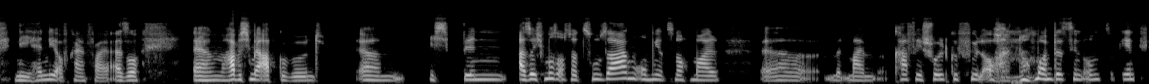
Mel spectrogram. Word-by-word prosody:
Ne, 190 -2 -1
Handy 210 +5 -1
auf - - -7
keinen 185 -2 -4
Fall 155 -1 -5
also, 185 0 +1 0.5
ähm, 195 0 +2
habe 225 0 +9
ich 225 - +6
mir 215 -3 +6
abgewöhnt. 185 -1 +1 0.3
Ähm, 205 +5 -3 0.2
ich 215 - +1
bin 220 0 -1
also 230 +1 +7
ich 235 - 0
muss 265 -1 0
auch - - -2
dazusagen, 250 +5 +3
um 235 -3 -4
jetzt 225 -2 -5
nochmal, 205 -2 -1 0.4
äh, 190 0 -5 0.2
mit 190 -8 -10
meinem 190 +4 -3 0.2
Kaffee-Schuldgefühl 230 +1 -1
auch - - +2
noch 215 +2 -1
mal 255 -2 +4
'n - - -1
bisschen 235 0 -2
umzugehen. 235 0 -4
215 Hz, 165 wpm, -23 LUFS, 195-235 Hz, 0.5 s, habe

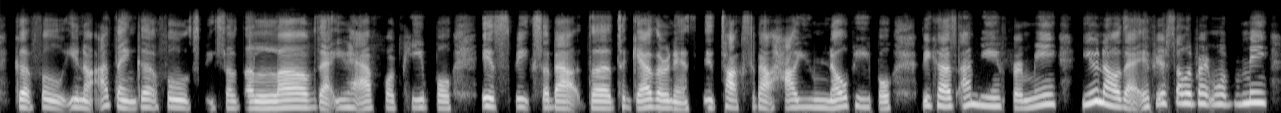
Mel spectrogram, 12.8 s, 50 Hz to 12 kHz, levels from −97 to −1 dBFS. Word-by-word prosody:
good 180 -2 +2
food, 175 -5 -2
you 185 - 0
know, 170 -3 +1
I - - -3
think 175 -8 -1
good 185 -1 -1
foods 180 -4 0
speaks 165 +3 -15
of 165 -1 -3
the 160 0 +1
love 175 +3 +5
that 165 -1 0
you 180 +1 -5
have 170 -1 0
for 170 -2 -3
people. 175 -3 -4 0.3
It 205 -2 +4
speaks 185 -2 -6
about 165 -3 +3
the 165 -2 +4
togetherness. 170 -4 +1
It 175 -1 -4
talks 180 -1 +2
about 180 -4 +1
how 170 -1 0
you 185 +1 -5
know 180 +3 +1
people, 185 -6 -4 0.3
because 205 -2 +2
I 220 +2 0
mean, 215 -4 0
for 170 -1 -1
me, 230 +8 -1 0.2
you 285 +6 +4
know 235 -8 +5
that 185 - -1
if 195 +2 -4
you're 275 - 0
celebrating 265 -1 0
with 250 0 -3
me, 285 +2 +3
180 Hz, 195 wpm, -23 LUFS, 170-205 Hz, 0.3 s, love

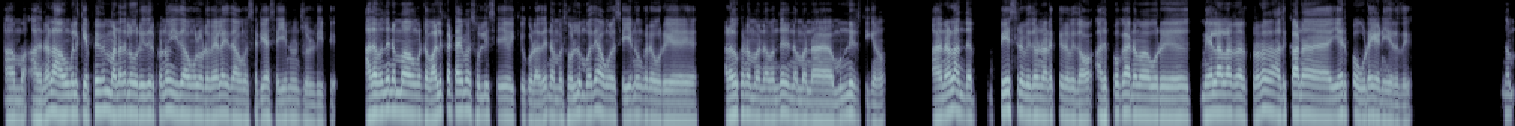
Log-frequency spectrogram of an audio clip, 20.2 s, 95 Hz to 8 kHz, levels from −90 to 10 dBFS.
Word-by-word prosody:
ஆமா. 120 -1 -2
அதனால 125 +5 +2
அவுங்களுக்கு 145 0 +2
எப்பயுமே 160 +5 +1
மனதில 145 +1 +2
ஒரு 140 - 0
இது 140 - +1
இருக்கணும். 140 +4 -1
இது 145 - +1
அவுங்களோட 135 -1 0
வேல 135 +2 +2
தான் 125 - +2
அவுங்க 115 -1 -3
சரியா 125 +3 0
செய்யணுன்னு 120 0 -4
சொல்லீட்டு. 105 -1 -6 0.5
அத 135 - +5
வந்து 160 +3 +3
நம்ம 155 -1 +1
அவங்கட்ட 140 -2 +1
வலுக்கட்டாயமா 155 +3 +2
சொல்லி 135 0 -1
செய்ய 130 0 -3
வெக்கக்கூடாது. 120 -2 -3
நம்ம 125 -1 -2
சொல்லும்போதே 140 +3 0
அவங்க 135 -2 -1
செய்யணுங்கற 130 0 -2
ஒரு 115 0 -1 0.8
அளவுக்கு 145 +2 +2
நம்ம 130 -2 -1
வந்து 130 +5 -1 0.2
நம்ம 120 -1 -1
ந - - +3 0.3
முன்னிறுத்திக்கணும். 120 -5 -3 0.6
அதனால 140 +6 +3
அந்த 135 -2 -1 0.4
பேசுற 155 0 +1
விதம், 135 0 +1
நடக்கற 130 +1 -2
விதம், 120 +1 0
அதுபோக 140 +4 0
நம்ம 135 0 +2
ஒரு 130 0 +1 0.6
மேலாளரா 145 -1 +3
இருக்கறோன்னா 130 +7 -1 0.2
அதுக்கான 140 +1 +2 0.5
ஏற்ப 140 -1 -2
உடை 130 +1 +1
அணியறது. 105 -4 -3 1.3
நம் 145 0 -7
135 Hz, 150 wpm, -22 LUFS, 125-145 Hz, 1.3 s, அத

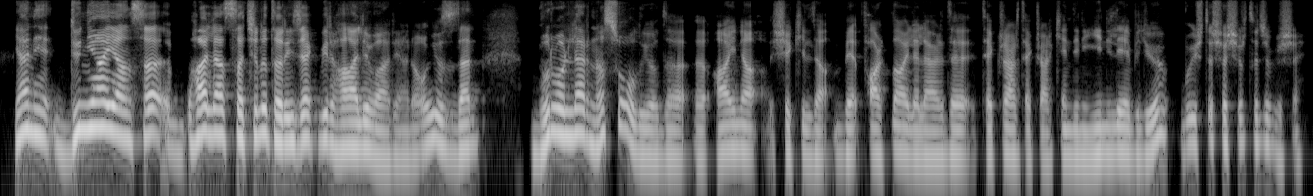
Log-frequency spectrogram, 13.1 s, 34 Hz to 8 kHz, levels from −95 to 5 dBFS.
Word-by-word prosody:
yani, 190 -3 +3 0.2
dünya 220 +6 +7
yansa 185 -2 +4 0.2
hâla 185 +4 +5
saçını 180 +3 +3
tarayacak 155 0 +3
bir 165 -1 +1
hâli, 130 -1 +3
var 105 -2 -3
yani. 100 0 -8
O 125 +5 -3
yüzden 130 -3 -1 0.5
bu 130 +10 +1
roller 185 -3 +4
nasıl 185 - -1
oluyor 110 - -3
da, 105 -1 -6
eee, 105 0 -6
aynı 120 0 -2 0.2
şekilde 110 -3 -7
be 110 +1 -5
farklı 110 +2 -4
ailelerde 105 -1 -4
tekrar 110 0 -5
tekrar 100 -1 -9
kendini 105 -1 -6
yenileyebiliyor? 110 - -2
Bu 140 +4 -4
işte 145 - -7
şaşırtıcı 145 0 -7
bir 105 - -12
şey. 100 0 -12
125 Hz, 145 wpm, -24 LUFS, 110-165 Hz, 0.5 s, dünya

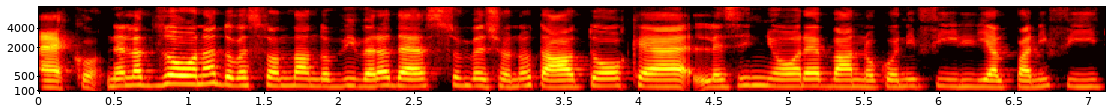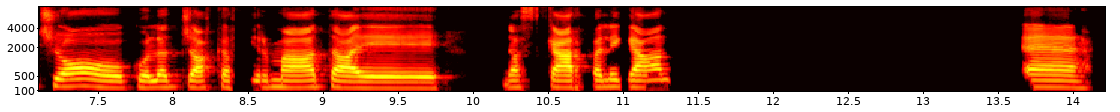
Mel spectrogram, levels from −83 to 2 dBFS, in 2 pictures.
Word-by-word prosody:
Ecco, 185 -1 +2
nella 225 +3 -1
zona 270 +2 +4
dove 240 -5 -1
sto 225 0 -5
andando 215 -1 -2
a - - -13
vivere 200 0 -1
adesso, 210 -1 +1
invece, 210 -2 -6
ho - - -4
notato 205 0 +2
che 195 -2 +4
le 190 +1 -6
signore 205 -2 -2
vanno 195 -1 -1
con 195 +1 -8
i 205 - -11
figli 200 -1 -10
al 185 0 -1
panificio, 195 -1 -1
con 175 -1 -2
la 185 -1 -2
giacca 175 0 -1
firmata 180 -1 +2
e 160 -1 0 0.4
la 185 - -4
scarpa 180 0 +2
elega 190 0 0 2.4
Eh 185 -2 +1
195 Hz, 125 wpm, -22 LUFS, 185-210 Hz, 2.4 s, zona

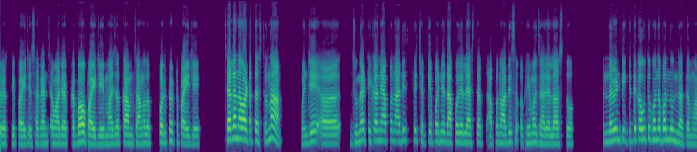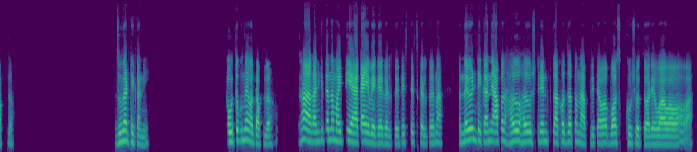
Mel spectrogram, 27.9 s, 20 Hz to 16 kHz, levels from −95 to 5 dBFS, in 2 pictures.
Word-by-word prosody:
व्यक्ती 165 0 -4
पाहिजे. 155 -1 -2
सगळ्यांचा 165 +1 -4
माझ्यावर 165 -1 +1
प्रभाव 185 +4 +5
पाहिजे, 160 -1 +3
माझं 160 +2 -2
काम 170 -2 +4
चांगलं 170 +1 0 0.2
परफेक्ट 195 +2 0
पाहिजे. 160 -1 +1 0.6
सगळ्यांना 255 +2 +8
वाटत 230 -3 +7
असतं 200 0 -2
ना. 270 -1 +7 0.5
म्हणजे 175 +6 -1
अ, 165 0 +1 0.3
जुन्या 195 +5 +1
ठिकाणी 215 0 0
आपण 210 0 -1
आधीच 210 +3 0
ते 225 - -3
छक्के-पंजे 200 +2 -4
दाखवलेले 190 0 +2
असतात. 175 +1 -1
आपण 160 +4 -5
आधीच 180 +2 -1 0.2
फेमस 180 +1 -4
झालेलो 160 -1 -1
असतो. 160 -1 -2 0.6
नवीन 220 +4 +1
ठिक 230 -3 -7
तिथे 215 +3 0
कौतुक 240 +1 +1
होणं 235 0 +1
बंद 235 0 +1
होऊन 220 -3 -2
जातं 165 -4 -2
मग 155 0 -9
आपलं. 80 - -11 2.1
जुन्या 195 +5 +2
ठिकाणी. 160 -5 -6 1.6
कौतुक 200 +3 -1
नाही 230 -1 0
होतं 195 - +1
आपलं. 155 -1 -4 0.6
हां, 235 -3 +5
कारण 200 0 0
की 225 - -11
त्यांना 230 +1 -1
माहिती 210 -1 0
आहे 195 - +6
हा 185 - +7
काय 200 -1 +6
वेगळं 170 -1 0
करतो 160 -1 -6
आहे? - - -3
तेच-तेच 180 +1 -9
करतो 170 -1 -5
आहे 175 - -4
ना? 185 0 -4 0.4
पण 175 - -10
नवीन 230 +4 +1
ठिकाणी 205 -2 0
आपण 200 +3 +3
हळू-हळू 200 0 0
स्ट्रेंग्थ 200 0 -5
दाखवत 190 +2 0
जातो 195 +1 -2
ना 185 -3 -3
आपली 165 +1 -7
तेव्हा 175 +1 -1
बॉस 185 0 0
खुश 170 -1 -10
होतो. 160 -1 -4
"अरे 155 +1 -1
वाह! 155 0 +2
वाह! 150 0 +1
वाह! 105 - -6
वाह! - - -6
185 Hz, 170 wpm, -24 LUFS, 165-210 Hz, 2.1 s, सगळ्यांना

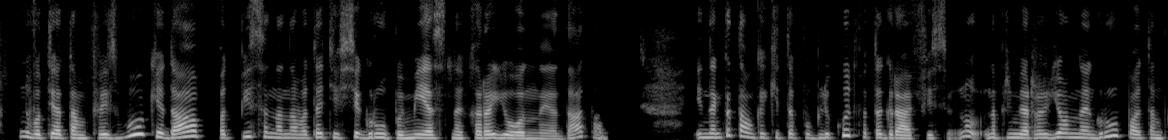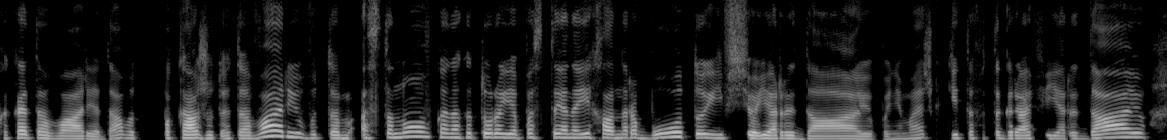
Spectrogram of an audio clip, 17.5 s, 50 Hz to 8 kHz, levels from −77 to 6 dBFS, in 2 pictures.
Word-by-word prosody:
ну, 270 - -2
вот 205 0 -1
я 210 - +5
там 195 -2 0
в - - -21
"Фейсбуке", 245 - +2
да, 245 +9 +5
подписана 230 +3 -3
на 200 -1 -2
вот 195 +2 -3
эти 225 -1 -1
все 210 +5 -2
группы 210 -3 0
местных, 185 -1 +1
районные, 170 -6 +2
да, 175 - -1
там. - - -9 0.7
Иногда 220 +7 -1
там 285 -6 0
какие-то 215 -1 -6
публикуют 205 - -3
фотографии. 180 - 0
Ес 180 - -12
ну, 280 +2 -4
например, 210 -1 0
районная 210 +1 0
группа, 225 -1 0
там 185 -1 -3
какая-то 185 +1 +1
авария, 150 -3 +2
да, 170 +9 -2
вот 180 -2 -5 0.2
покажут 185 -2 +2
эту 170 +2 -2
аварию, 255 - +3
вот 190 0 -8
там 175 -1 -1
остановка, 245 +5 0
на 220 - +1
которой 230 -1 +1
я 210 - +1
постоянно 215 0 -1
ехала 210 -1 +2
на 200 - -1
работу- 210 +5 +1
и 195 -2 -1
всё, 175 -1 0
я 170 0 +4
рыдаю, 145 -3 +1
понимаешь? 150 +7 -8
Какие-то 185 -1 -7
фотографии- 170 -1 -2
я 160 -1 -3
рыдаю, 215 +10 +2
195 Hz, 185 wpm, -23 LUFS, 175-220 Hz, 0.7 s, я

